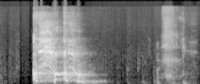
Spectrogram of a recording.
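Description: An adult man clears his throat with a rough, voiced rasp, then gives a softer second clear.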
